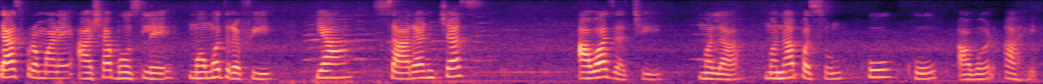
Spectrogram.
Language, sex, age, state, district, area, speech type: Marathi, female, 60+, Maharashtra, Nanded, urban, spontaneous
